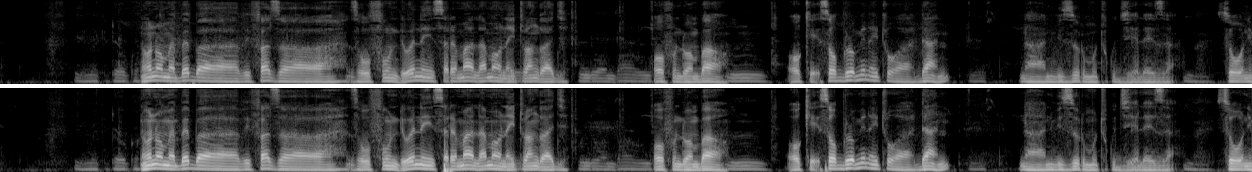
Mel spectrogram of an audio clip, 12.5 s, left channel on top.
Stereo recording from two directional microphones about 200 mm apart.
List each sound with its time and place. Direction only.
1.4 s speech: 45° right (ahead or behind)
